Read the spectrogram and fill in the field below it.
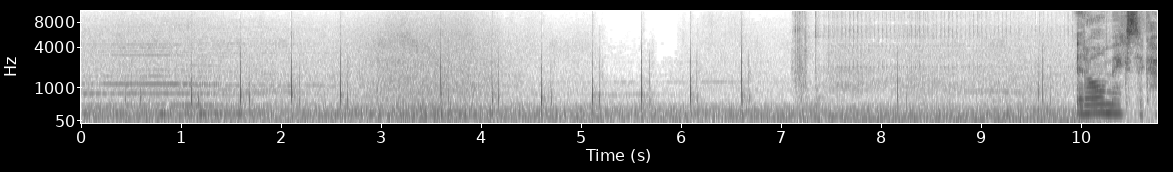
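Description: A film projector ticks and clatters steadily.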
